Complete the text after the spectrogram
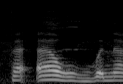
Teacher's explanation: गौइन जो है ये तफ़ख़ीम के साथ पढ़ा जाता है, इसमें इस्तिआला है, ज़बान में डिब बनेगी।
